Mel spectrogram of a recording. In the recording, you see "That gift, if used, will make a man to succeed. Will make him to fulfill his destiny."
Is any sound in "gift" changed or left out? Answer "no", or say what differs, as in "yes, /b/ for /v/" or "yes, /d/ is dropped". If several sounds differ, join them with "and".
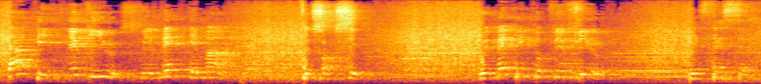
yes, /f/ is dropped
